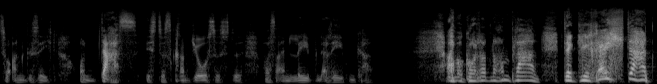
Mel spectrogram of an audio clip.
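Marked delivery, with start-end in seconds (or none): none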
